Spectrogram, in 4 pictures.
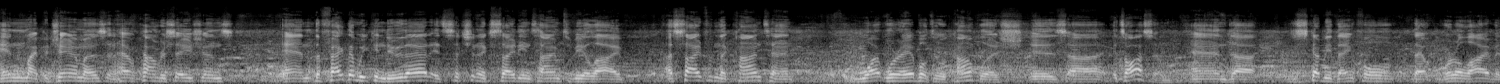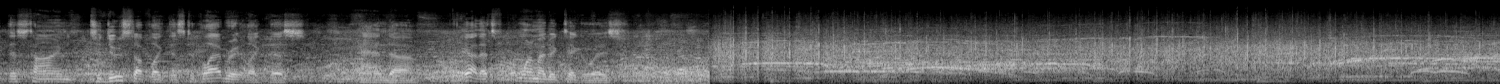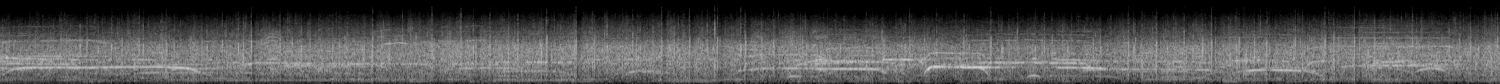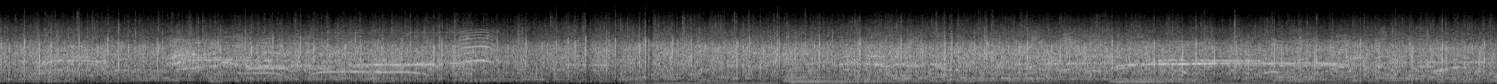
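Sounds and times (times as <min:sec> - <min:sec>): audience applauding: 0:22.1 - 0:59.9.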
